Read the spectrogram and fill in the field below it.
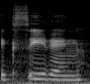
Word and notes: exceeding: American English

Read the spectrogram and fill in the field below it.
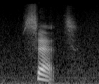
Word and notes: sets: American English

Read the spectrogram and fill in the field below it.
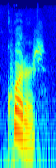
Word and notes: quarters: American English

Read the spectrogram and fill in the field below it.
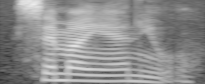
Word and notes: semiannual: American English

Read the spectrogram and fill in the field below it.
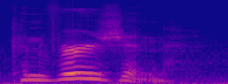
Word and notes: conversion: American English

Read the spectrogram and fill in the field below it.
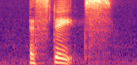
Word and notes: estates: American English

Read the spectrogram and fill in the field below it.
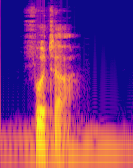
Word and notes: footer: Australian English

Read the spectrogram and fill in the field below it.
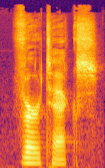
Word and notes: vertex: American English

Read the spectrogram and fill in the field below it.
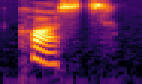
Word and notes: costs: American English

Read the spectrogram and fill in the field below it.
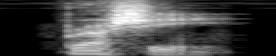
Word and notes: brushy: Australian English

